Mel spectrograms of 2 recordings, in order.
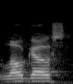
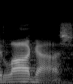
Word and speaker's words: logos: oos everybody calls it logos but those are short O's not long O's it's really logos it's pronounced logos and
